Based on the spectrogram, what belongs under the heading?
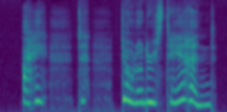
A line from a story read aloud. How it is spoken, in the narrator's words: she stammered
